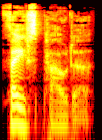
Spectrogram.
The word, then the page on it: face powder: British English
